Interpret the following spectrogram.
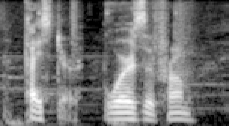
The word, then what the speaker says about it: Keister: ER yeah but it's the proper pronunciation is Hyster where's it from it's German actually I myself am NOT German my father is and ya know it's he pronounces it keister I don't know what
